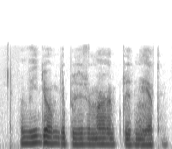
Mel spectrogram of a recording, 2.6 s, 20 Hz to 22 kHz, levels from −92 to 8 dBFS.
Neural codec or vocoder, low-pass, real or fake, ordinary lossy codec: codec, 16 kHz, 4 kbps, FunCodec, trained on LibriTTS, 50 frames a second; 7.2 kHz; fake; AAC, 32 kbps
